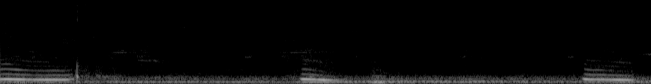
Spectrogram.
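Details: Sleeping cat snoring: slow, rhythmic rattling snore with a falling squeaky tone on each breath, about 20 a minute, in a quiet room.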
